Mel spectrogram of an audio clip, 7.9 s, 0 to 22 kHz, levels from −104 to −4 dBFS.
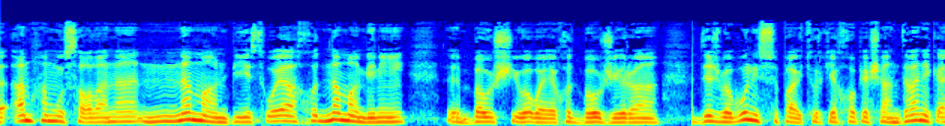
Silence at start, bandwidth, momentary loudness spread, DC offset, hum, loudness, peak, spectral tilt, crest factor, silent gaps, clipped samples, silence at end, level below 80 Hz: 0 s; 11 kHz; 8 LU; under 0.1%; none; -27 LUFS; -12 dBFS; -7 dB/octave; 14 dB; none; under 0.1%; 0 s; -66 dBFS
